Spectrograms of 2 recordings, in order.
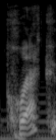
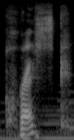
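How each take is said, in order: First: It is said without an s sound before k. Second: It is said with an s sound before k. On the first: The speaker calls it wrong. "I'm just going to say Krek" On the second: The speaker calls it right. "I know it's like Kresk. That Z is an S of some sort"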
